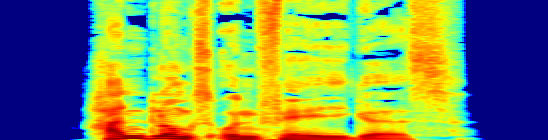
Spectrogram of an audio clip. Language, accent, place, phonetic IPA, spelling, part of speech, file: German, Germany, Berlin, [ˈhandlʊŋsˌʔʊnfɛːɪɡəs], handlungsunfähiges, adjective, De-handlungsunfähiges.ogg
- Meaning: strong/mixed nominative/accusative neuter singular of handlungsunfähig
